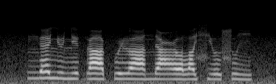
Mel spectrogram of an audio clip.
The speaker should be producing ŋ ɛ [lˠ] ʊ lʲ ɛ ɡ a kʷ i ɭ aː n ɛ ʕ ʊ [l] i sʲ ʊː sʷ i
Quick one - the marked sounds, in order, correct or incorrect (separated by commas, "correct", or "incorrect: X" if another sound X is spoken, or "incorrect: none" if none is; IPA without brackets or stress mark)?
incorrect: lʲ, incorrect: lˠ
